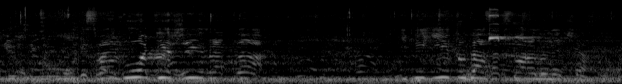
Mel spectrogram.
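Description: Men call out to each other from a distance outdoors.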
